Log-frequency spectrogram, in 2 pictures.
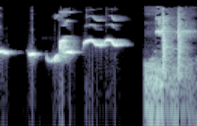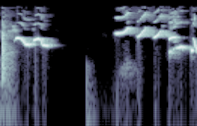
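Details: Morning White-rumped shama song for encouraging caged birds to sing, with warbled, wavering whistles at varied pitches, a burst of noisy rasping in the middle, then high twittering phrases.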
